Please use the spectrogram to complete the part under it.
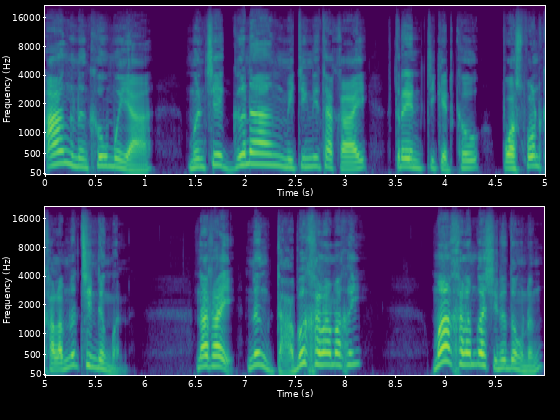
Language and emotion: Bodo, angry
